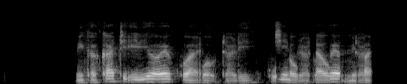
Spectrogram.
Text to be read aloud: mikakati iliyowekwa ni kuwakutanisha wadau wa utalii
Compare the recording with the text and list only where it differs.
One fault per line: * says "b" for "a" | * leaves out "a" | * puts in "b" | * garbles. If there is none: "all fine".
* leaves out "ni kuwakutanisha wadau"
* garbles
